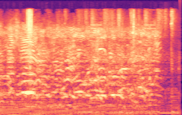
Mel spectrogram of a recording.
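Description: A hostile crowd in Bengal surrounding politician Abhishek Banerjee, a dense wall of overlapping shouting voices and babble, continuous and close throughout.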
